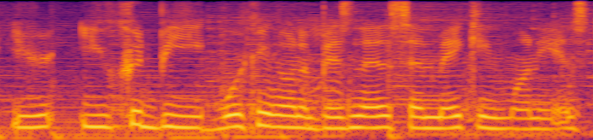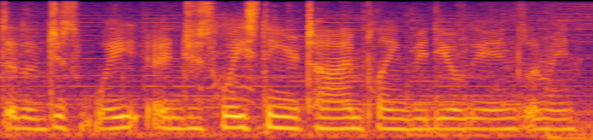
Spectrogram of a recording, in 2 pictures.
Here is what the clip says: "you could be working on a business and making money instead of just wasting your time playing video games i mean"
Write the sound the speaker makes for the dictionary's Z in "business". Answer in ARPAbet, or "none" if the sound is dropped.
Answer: Z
